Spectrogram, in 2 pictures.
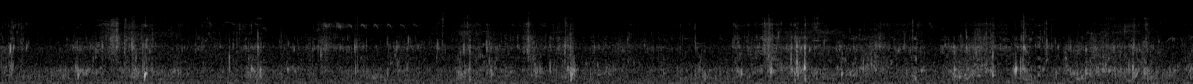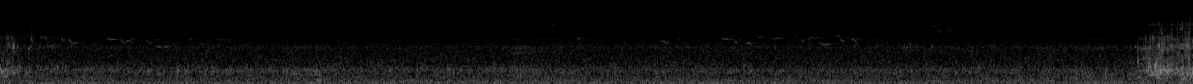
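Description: Shallow river water running over a gravel bed, with irregular splashes and sloshing close by for about the first twelve seconds, then a steady, quieter rush of current.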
